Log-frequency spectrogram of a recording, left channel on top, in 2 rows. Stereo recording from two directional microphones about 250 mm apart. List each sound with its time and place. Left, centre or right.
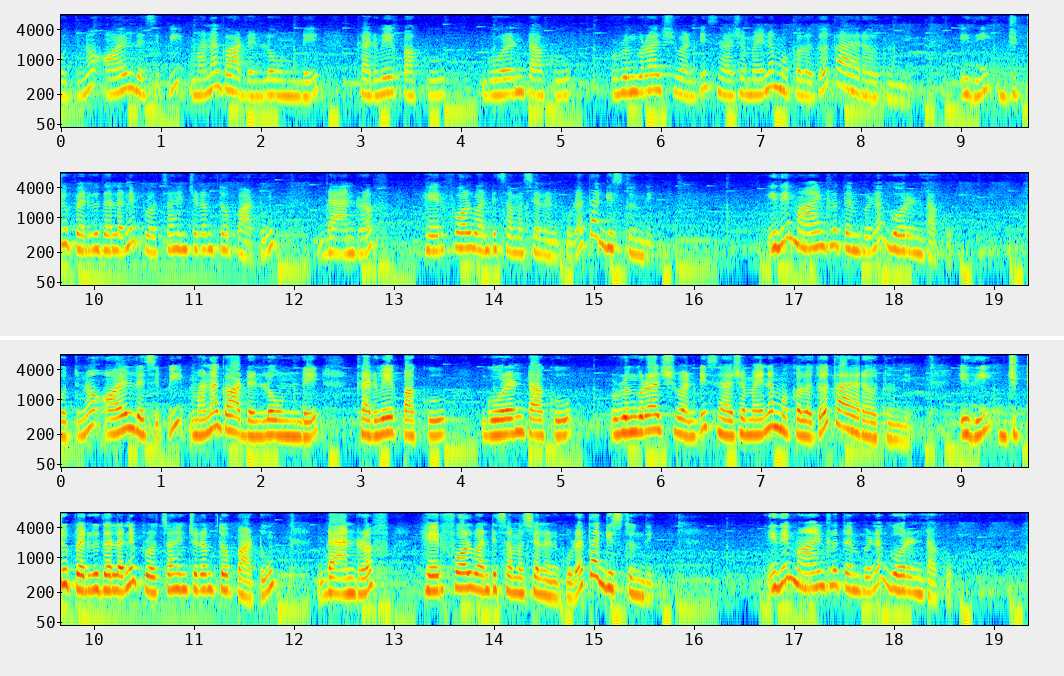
0.3 s a woman's voice: right
16.7 s a woman's voice: centre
